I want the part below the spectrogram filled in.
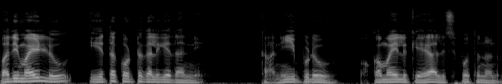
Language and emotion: Telugu, sad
